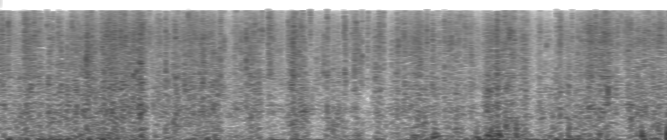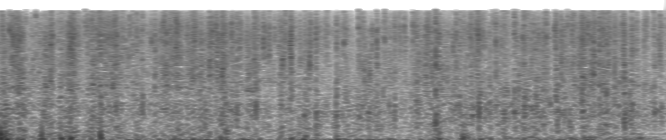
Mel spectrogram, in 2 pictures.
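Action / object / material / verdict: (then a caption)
scrape / thin plastic air-pillow packaging film / plastic film / none. Gloved hands crumple and rub clear, air-filled plastic air-pillow packaging film with green print. Throughout the clip there is a steady, dense, bright crinkling and crackling with no pauses and a thin low rumble underneath.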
